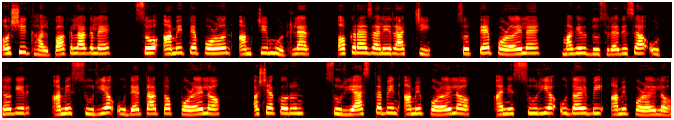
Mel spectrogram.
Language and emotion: Goan Konkani, neutral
